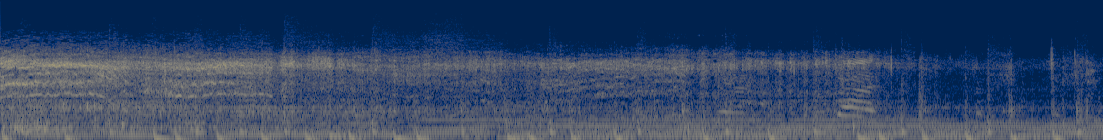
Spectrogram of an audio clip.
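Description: Electric RC monster truck driving over dirt, its motor and gears whining high and wavering. The whine is loudest at first and fades as the truck pulls away, and the battery is already down at its low-voltage cutoff.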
